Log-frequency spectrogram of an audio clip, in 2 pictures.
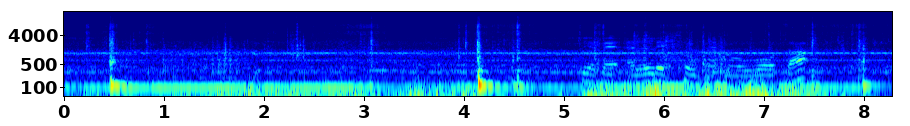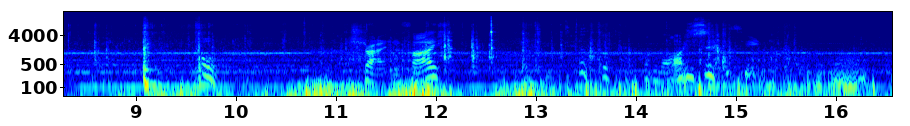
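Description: Electric cement mixer running steadily, its motor humming as the drum turns a sand-and-cement mortar mix, with a couple of sharp knocks. Voices and a laugh are heard under it.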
